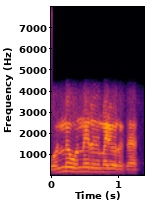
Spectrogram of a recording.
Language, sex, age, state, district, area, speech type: Tamil, male, 18-30, Tamil Nadu, Mayiladuthurai, urban, conversation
